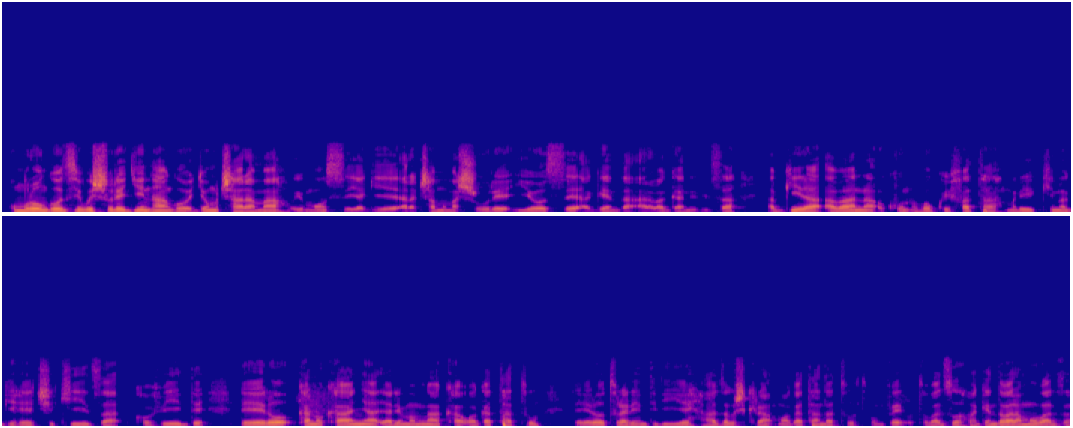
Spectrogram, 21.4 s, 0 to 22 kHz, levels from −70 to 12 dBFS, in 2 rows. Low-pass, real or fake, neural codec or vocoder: 7.2 kHz; real; none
